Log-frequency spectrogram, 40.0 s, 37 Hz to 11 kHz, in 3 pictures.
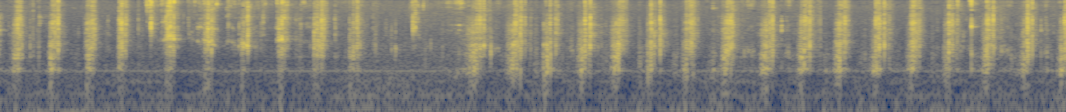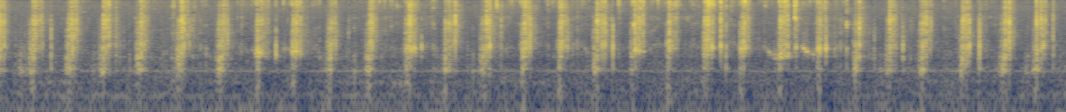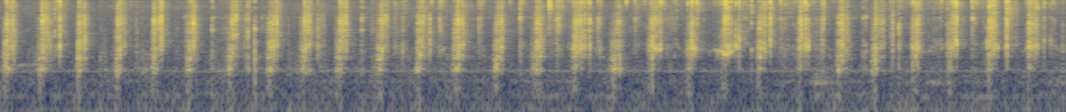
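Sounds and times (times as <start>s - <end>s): crunching and chewing frozen fruit: 0.0s - 39.9s.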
